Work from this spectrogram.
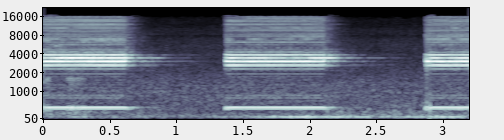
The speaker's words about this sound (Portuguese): que ele tava no carro, abriu a porta, o carro disparou. Olha lá.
